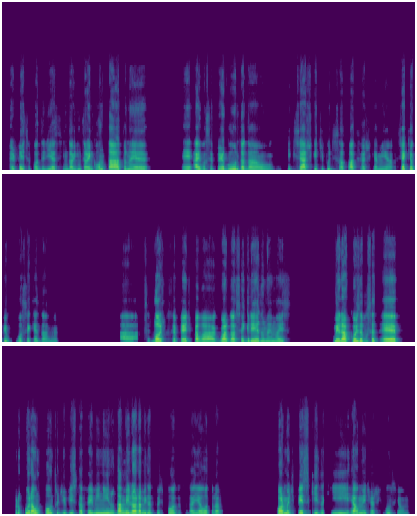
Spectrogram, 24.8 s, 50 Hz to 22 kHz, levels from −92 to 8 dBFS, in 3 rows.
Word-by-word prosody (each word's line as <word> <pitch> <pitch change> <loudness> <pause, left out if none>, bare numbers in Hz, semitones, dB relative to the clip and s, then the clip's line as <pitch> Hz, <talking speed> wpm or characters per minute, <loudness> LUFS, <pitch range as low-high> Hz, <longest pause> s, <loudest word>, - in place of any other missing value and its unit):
Perfeito. - - -5
Você - - -25
poderia, 110 0 -8
assim, 110 +1 -20
dar 105 +1 -5
entrar 115 -2 -5
em 105 - -3
contato, 150 +2 +1
né. 120 -3 -3 0.7
Eh, 105 0 -5
aí 110 - +3
você 120 +1 -14
pergunta 160 - -1
"Não, 110 -4 -6
o 100 - -28 0.3
que 160 - -18
que - - -37
você - - -9
acha? - - +3
Que 130 - -9
tipo 145 - -12
de 135 - -23
sapato 120 -3 -4
você 115 - -18
acha 115 - -15
que - - -21
é - - -9
a - - -15
minha", 105 -2 -14
se - - -3
é - - +3
que - - -32
é - - +2
o - - -18
que 145 - -6
você 130 +1 -10
quer 160 -1 -11
dar, 100 -7 -13
né. 100 +2 -20 1.3
Ah 95 0 -5 0.4
lógico, - - +5
você - - -6
pede 110 0 +2
pra 110 - +1
ela 100 -2 +1
guardar 110 +2 +3
segredo, 185 - -1
né. 165 -1 -6
Mas 150 -6 -7 0.9
melhor 145 +5 +9
coisa 155 +3 +4
é - - +2
você, 170 +2 -4
eh, 135 -2 +7 0.6
procurar 150 +1 +3
um 155 - +4
ponto 150 0 -3
de 130 -1 -11
vista 125 0 -5
feminino 140 +4 -1
da 170 0 +5
melhor 145 -5 +5
amiga 145 +1 -1
da 145 - -26
tua 180 - -17
esposa, 115 - -6
que 95 - -45
daí 105 +2 -8
é 120 - -1
outra 125 +5 -5 1.1
forma 130 +2 +6
de - - -21
pesquisa 125 0 -2
que 150 -1 -6
realmente 130 0 -1
acho 130 - -13
que - - -51
funciona. 125 -11 -14
130 Hz, 190 wpm, -25 LUFS, 110-150 Hz, 1.3 s, melhor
